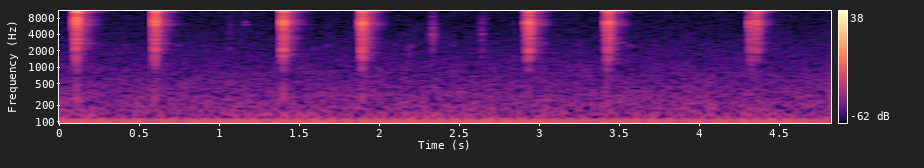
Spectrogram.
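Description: A rigid hinged, hollow bangle with black enamel segments and gold-coloured metal bands is held in one hand and tapped and rubbed with the fingertips and nails. Seven short, bright clicks sound at uneven intervals, each dying away almost instantly, over a faint steady low hum.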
